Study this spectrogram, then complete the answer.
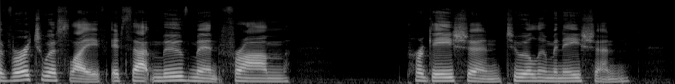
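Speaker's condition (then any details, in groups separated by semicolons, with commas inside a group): No condition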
